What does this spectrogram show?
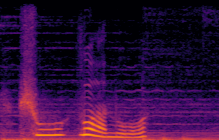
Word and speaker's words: Shu Luo Mu: Apparently, okay, for the first 3 characters, it's pronounced Shu Luo Mu. I suppose it sounds like shroom.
